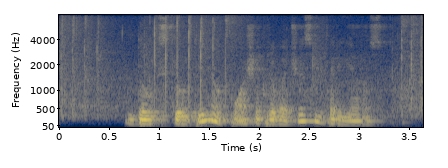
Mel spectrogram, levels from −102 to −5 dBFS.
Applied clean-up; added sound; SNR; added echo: none; Bird; 15 dB; reverberation time 0.4 s.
